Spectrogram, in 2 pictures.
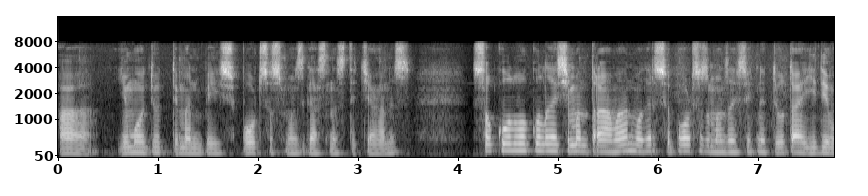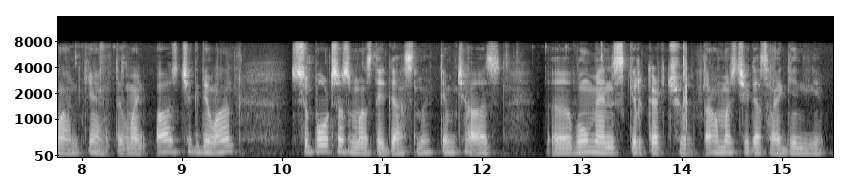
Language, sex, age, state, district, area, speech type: Kashmiri, male, 45-60, Jammu and Kashmir, Srinagar, urban, spontaneous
